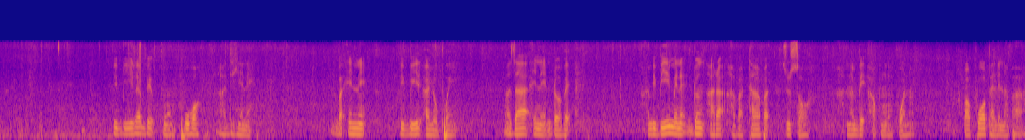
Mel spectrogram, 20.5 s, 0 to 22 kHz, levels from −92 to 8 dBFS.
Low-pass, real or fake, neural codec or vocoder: 7.2 kHz; real; none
